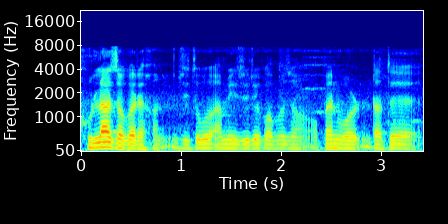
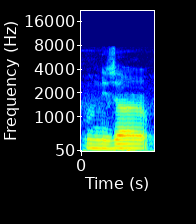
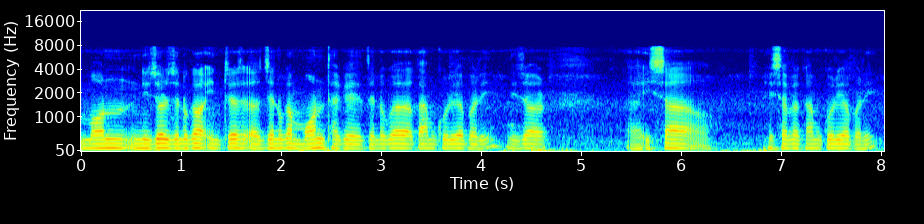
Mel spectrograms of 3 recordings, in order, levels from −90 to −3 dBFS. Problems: background sounds at intervals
